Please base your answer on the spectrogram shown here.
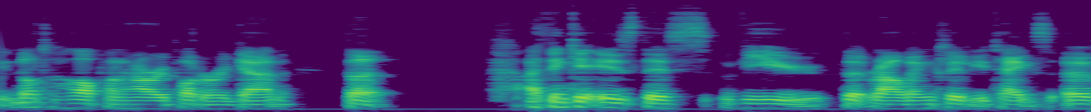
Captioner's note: sighs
